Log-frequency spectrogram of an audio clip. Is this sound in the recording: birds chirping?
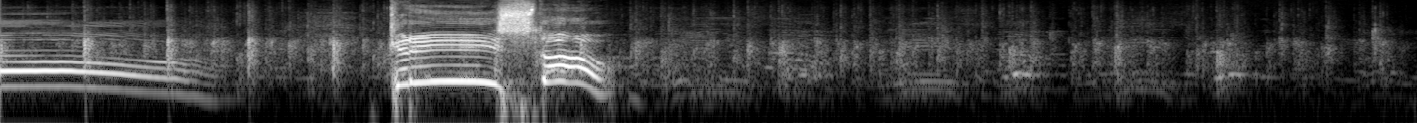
no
